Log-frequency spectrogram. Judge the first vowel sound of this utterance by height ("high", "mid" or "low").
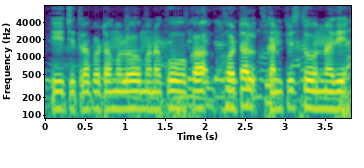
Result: high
